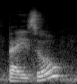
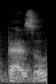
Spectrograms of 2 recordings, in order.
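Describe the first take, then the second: First: It is pronounced the North American way. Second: It is pronounced the Australian way.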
